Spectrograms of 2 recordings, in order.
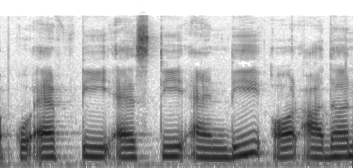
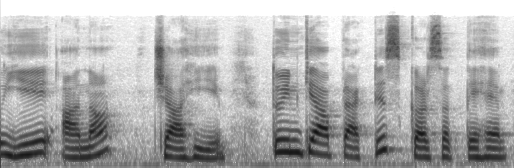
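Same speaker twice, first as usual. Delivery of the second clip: ordinary talk, nothing marked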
